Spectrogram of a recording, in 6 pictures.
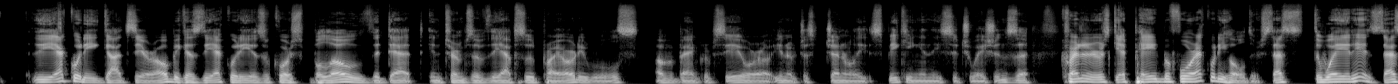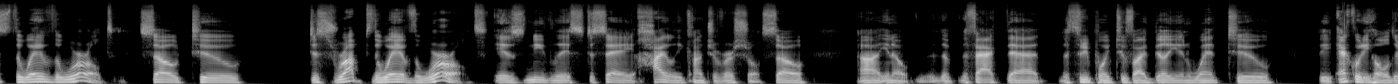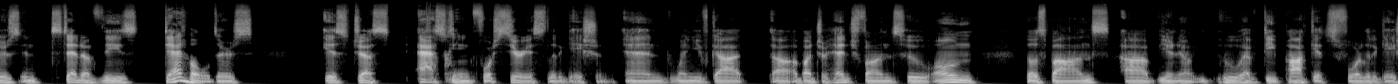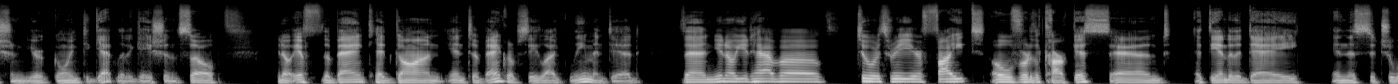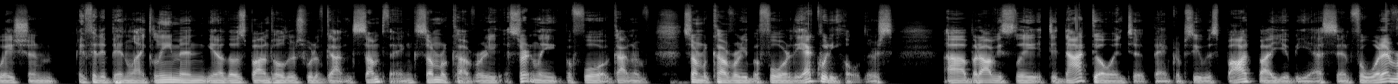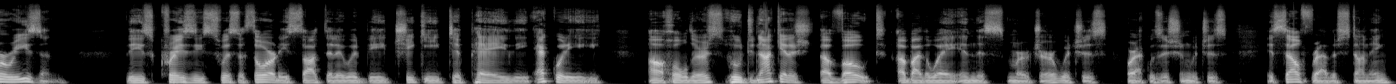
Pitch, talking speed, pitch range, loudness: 90 Hz, 170 wpm, 85-105 Hz, -19 LUFS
